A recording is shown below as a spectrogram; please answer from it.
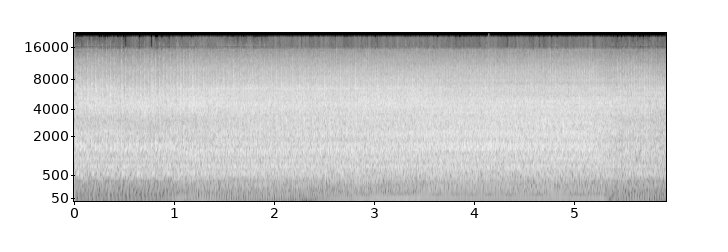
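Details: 1983 Mercedes 240D diesel after throttle linkage reinstalled and lubricated, later gaining power. Loud, steady diesel clatter at idle holding an even beat without stumbling or surging: normal idle.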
